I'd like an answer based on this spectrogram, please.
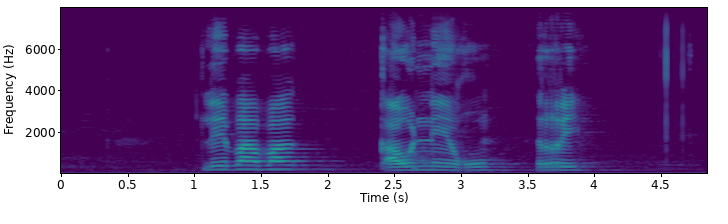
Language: Northern Sotho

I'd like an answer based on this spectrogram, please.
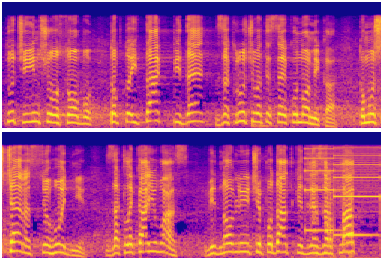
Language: Ukrainian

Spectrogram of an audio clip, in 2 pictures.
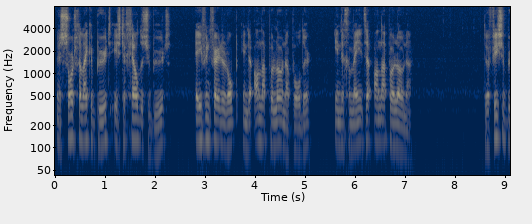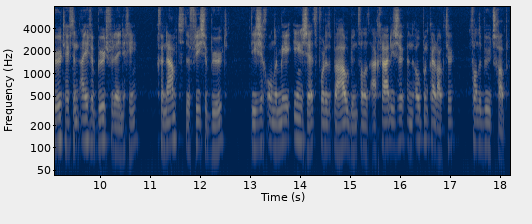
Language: Dutch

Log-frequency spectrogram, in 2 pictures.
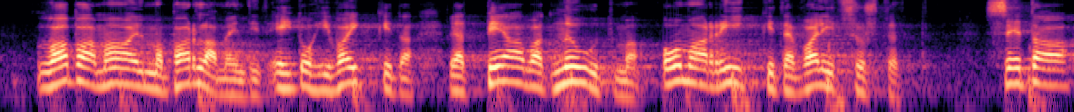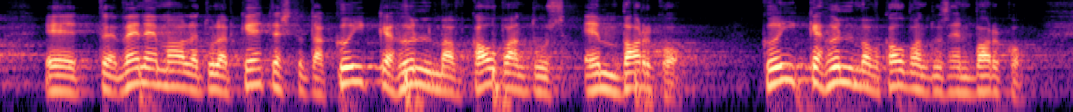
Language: Estonian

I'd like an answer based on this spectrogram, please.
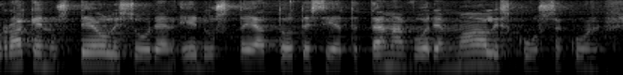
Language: Finnish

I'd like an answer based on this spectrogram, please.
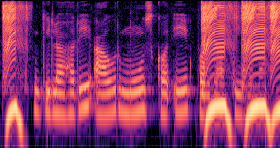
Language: Bhojpuri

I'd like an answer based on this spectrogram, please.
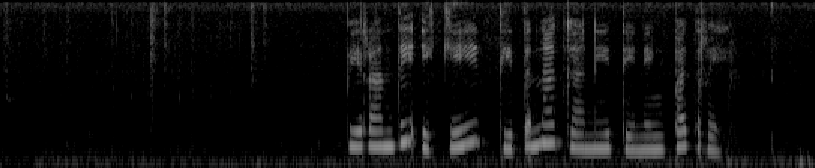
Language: Javanese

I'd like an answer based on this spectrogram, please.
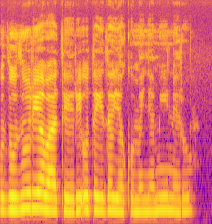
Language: Kikuyu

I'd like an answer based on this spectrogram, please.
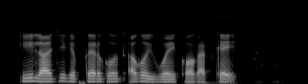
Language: Kalenjin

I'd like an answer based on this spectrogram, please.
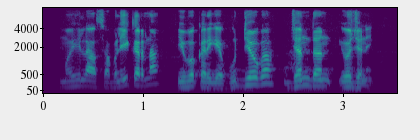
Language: Kannada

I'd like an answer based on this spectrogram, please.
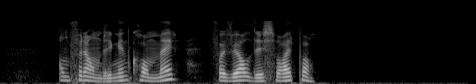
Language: Norwegian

